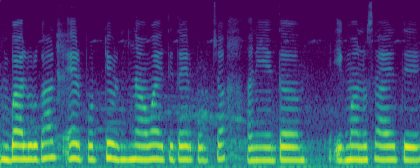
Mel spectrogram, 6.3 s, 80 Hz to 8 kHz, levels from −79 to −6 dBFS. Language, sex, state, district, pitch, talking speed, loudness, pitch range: Marathi, female, Maharashtra, Mumbai Suburban, 235 Hz, 115 wpm, -16 LUFS, 225-240 Hz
